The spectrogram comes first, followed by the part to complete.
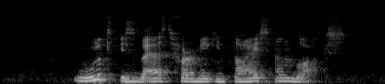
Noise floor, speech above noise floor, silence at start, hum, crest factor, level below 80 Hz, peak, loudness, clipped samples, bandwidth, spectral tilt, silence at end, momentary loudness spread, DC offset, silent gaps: -64 dBFS; 36 dB; 0.75 s; none; 18 dB; -62 dBFS; -12 dBFS; -28 LUFS; under 0.1%; 10 kHz; -8 dB/octave; 0.45 s; 18 LU; under 0.1%; none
